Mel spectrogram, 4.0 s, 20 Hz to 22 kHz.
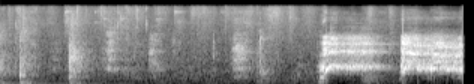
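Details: Löwchen at play with another dog in January 2008, giving soft rapid yips that give way to two loud, drawn-out barks at the end.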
